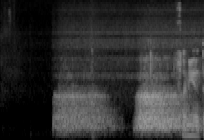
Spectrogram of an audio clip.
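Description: Loud, harsh, hollow blowing breath sounds: one inhalation and one exhalation of similar length with a brief pause between, simulated over the trachea. Normal tracheal breath sounds.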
